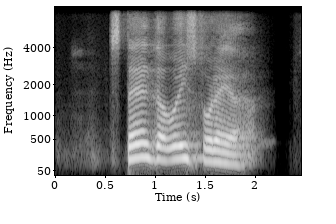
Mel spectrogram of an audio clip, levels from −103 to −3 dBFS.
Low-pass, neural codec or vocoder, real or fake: 7.2 kHz; codec, 16 kHz, 0.5 kbps, FunCodec, trained on Chinese and English, 25 frames a second; fake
